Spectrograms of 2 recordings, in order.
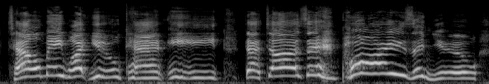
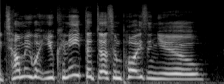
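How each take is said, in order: First: Slow, higher, stretched demand breaking into a laugh; drawn out. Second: Said in the usual way. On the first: Real, not acted. Ranting podcaster presses listeners, slow and laughing. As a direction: drag every word out, mock pleading.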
